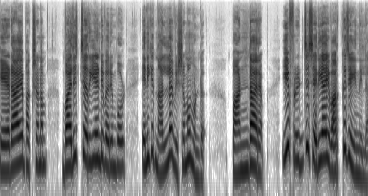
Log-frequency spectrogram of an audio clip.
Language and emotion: Malayalam, angry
